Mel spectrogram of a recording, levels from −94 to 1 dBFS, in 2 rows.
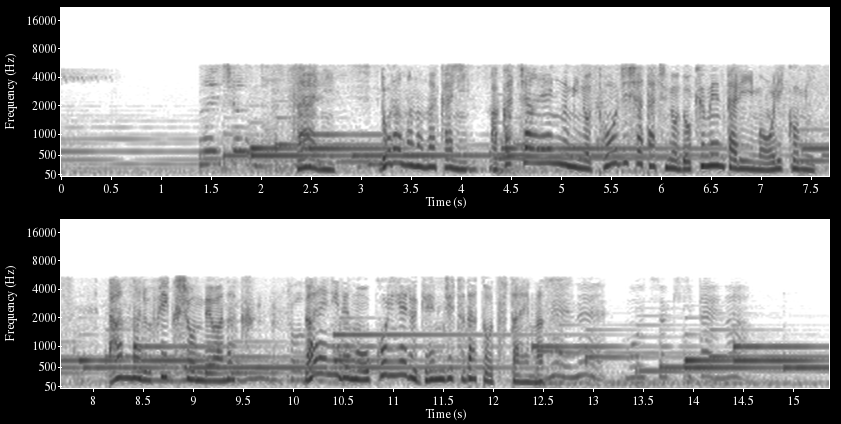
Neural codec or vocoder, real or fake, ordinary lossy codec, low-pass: none; real; none; 5.4 kHz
